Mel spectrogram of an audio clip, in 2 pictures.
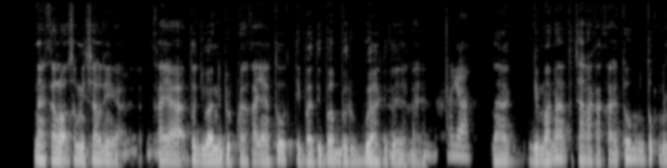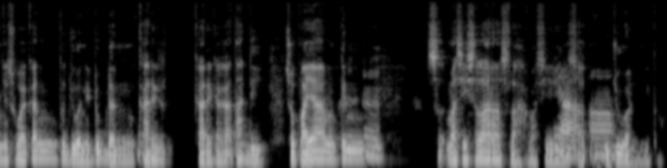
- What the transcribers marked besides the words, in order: tongue click
- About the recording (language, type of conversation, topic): Indonesian, podcast, Bagaimana kamu menyeimbangkan tujuan hidup dan karier?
